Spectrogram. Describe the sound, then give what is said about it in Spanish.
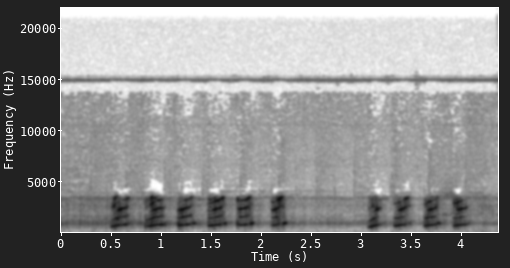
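A voice imitates a baby seal from Reino Aventura chasing its mother, with a rapid run of short, bleating yelps, six in a row, a brief pause, then four more, fairly loud. “Es foca bebé de Reino Aventura persiguiendo a su madre.”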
